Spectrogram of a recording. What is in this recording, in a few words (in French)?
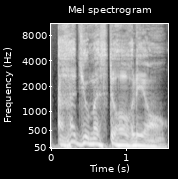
Accap medium, Voix off; Orléans; Radio Master Orléans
